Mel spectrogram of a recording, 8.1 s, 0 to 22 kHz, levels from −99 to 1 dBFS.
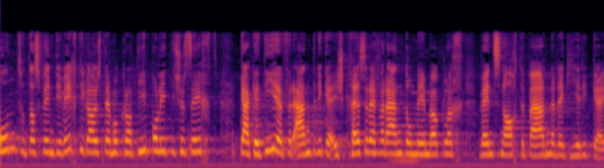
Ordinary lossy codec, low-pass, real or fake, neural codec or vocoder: none; 10.8 kHz; real; none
